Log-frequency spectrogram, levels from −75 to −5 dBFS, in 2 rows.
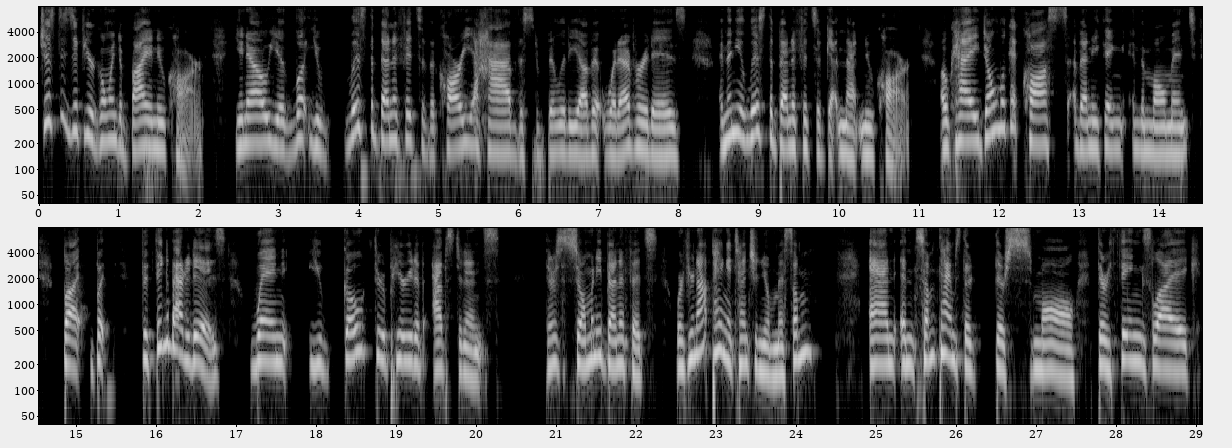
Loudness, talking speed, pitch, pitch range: -27 LUFS, 180 wpm, 190 Hz, 170-220 Hz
